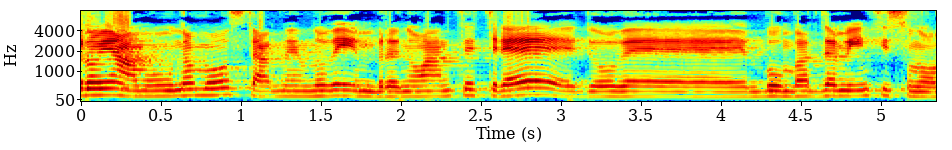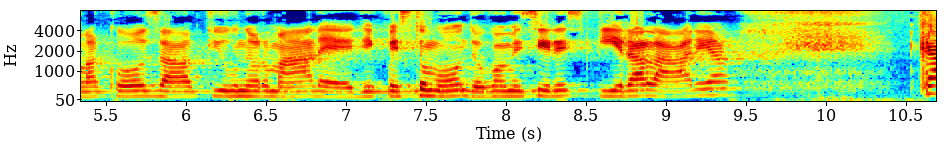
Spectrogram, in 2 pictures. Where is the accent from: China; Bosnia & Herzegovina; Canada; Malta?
Bosnia & Herzegovina; Mostar, Federation of Bosnia and Herzegovina; Italian is a second language; now in Italy; Ok, allora io arrivo, sono cittadina croata, però arrivo da Mostar, che si trova in Bosnia e Erzegovina, ex Jugoslavia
